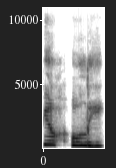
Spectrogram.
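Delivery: put-on soft, high, small twelve-year-old girl voice. Retelling a girl's answer after a man finishes praying, in a little twelve-year-old girl voice. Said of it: "her little twelve year old girl voice".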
